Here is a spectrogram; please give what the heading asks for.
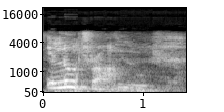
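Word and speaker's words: Eleuthera: How you pronounce that? Elutra.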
